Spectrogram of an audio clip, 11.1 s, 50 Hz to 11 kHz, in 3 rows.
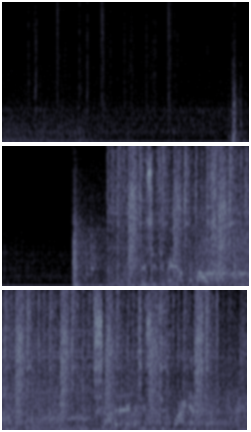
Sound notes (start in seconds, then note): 1.5 tires screech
